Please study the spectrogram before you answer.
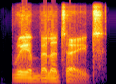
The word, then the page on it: rehabilitate: British English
